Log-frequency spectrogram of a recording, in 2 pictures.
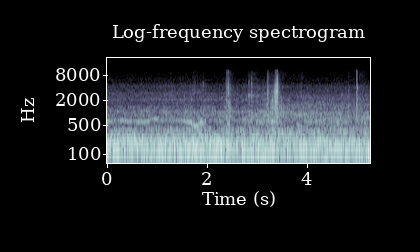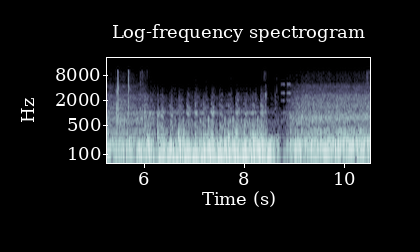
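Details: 1993 Ford Taurus SHO, manual. Fuel pump, filter, crank and cam sensors, plugs, injectors, ignition module, coil pack and CCRM have all been replaced. Steady, even cranking for about ten seconds never fires; the check engine light goes out while cranking, spark is present, fuel delivery is unverified.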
